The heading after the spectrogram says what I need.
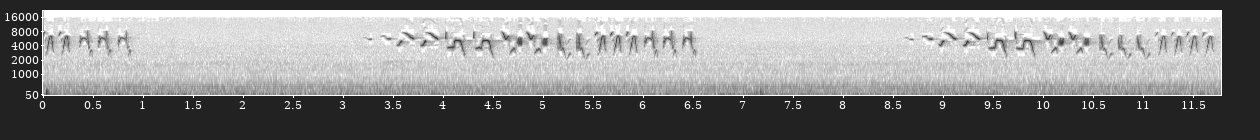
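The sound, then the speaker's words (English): Indigo Bunting song recorded in Iowa: three bursts of high, paired, sweet chirping notes separated by pauses, each phrase a quick jumble of slurred tweets heard over a low background rumble. “So there's song number 1 of the Indigo Bunting.”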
